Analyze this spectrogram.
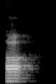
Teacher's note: आ हमज़ा के ऊपर ज़बर है, इसको हम एक अलिफ के बराबर बिल्कुल नहीं खींचेंगे इसको, आ बस इतना काफ़ी है।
